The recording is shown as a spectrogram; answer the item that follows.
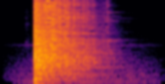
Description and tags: Metal Objects Impact
various metal items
